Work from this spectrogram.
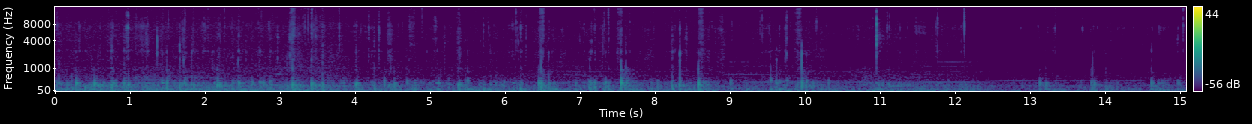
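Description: Long pink acrylic nails tap and scratch into the spiral top of a small, solid, cylindrical bar of soft pink soap shaped like a pink swirl candy. The result is a quiet, irregular patter of soft, dull taps mixed with grainy scratching, mostly low in tone, with faint bright clicks that die away almost instantly.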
